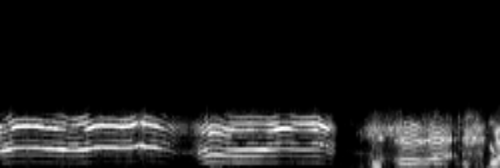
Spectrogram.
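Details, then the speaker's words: Infant crying with real tears: long, loud, steady wailing with breaks for breath, ending in sobbing bursts; ordinary vigorous crying. "Wawa. Totoong iyak e. May luha na eh."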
